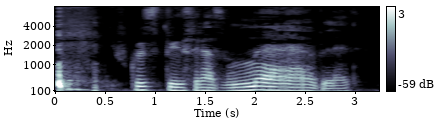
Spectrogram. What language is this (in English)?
Russian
